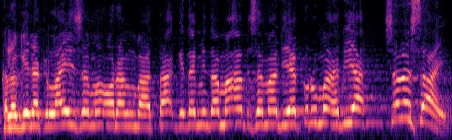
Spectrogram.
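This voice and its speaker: A man's voice: extremely high pitch, steady tone, brisk, sharp tone. A male Islamic preacher giving a sermon, constantly addressing his audience as sir and madam. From Indonesia. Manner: addresses the audience constantly as Pak and Bapak Ibu. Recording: hall reverb with faint noise.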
